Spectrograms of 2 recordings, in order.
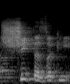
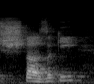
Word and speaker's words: shitazuki: The I in the middle of the word is compressed, so it's not shitazuki, it's shitazuki. And it means like lower punch.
